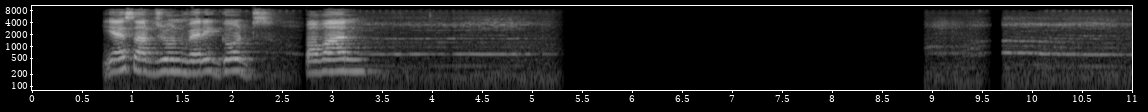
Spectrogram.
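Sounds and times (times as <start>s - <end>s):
low background noise: 9.0s - 11.0s.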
